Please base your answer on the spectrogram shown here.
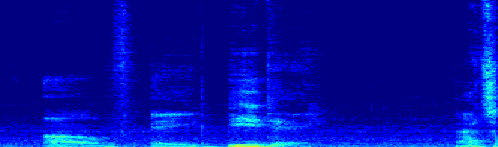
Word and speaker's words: bidet: So I'm going to start by respecting the French and calling them by the proper name, which is bidet. So don't pronounce it bidet or any other way because the French are going to get pissed off.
